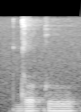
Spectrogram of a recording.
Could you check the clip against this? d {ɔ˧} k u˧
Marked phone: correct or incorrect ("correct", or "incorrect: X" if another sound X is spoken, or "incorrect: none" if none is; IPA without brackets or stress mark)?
incorrect: o˧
